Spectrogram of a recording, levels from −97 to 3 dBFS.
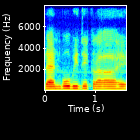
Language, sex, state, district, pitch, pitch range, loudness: Hindi, female, Goa, North and South Goa, 190 Hz, 190-200 Hz, -16 LUFS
